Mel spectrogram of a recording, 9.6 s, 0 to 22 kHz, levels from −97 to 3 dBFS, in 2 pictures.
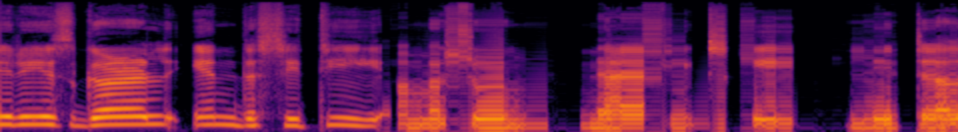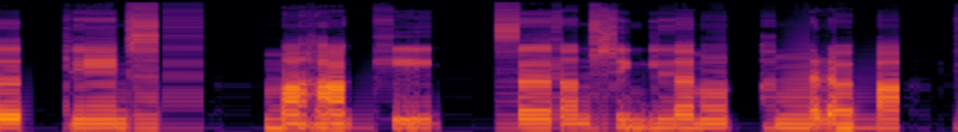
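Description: Speech, and from 1.92 s through to the end at 9.58 s it collapses into robotic sound from repeated short buffers, a stiff metallic buzz around 133 Hz. That's likely a starved stream looping chunks of roughly 7.5 ms, so most of the real audio gets skipped.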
